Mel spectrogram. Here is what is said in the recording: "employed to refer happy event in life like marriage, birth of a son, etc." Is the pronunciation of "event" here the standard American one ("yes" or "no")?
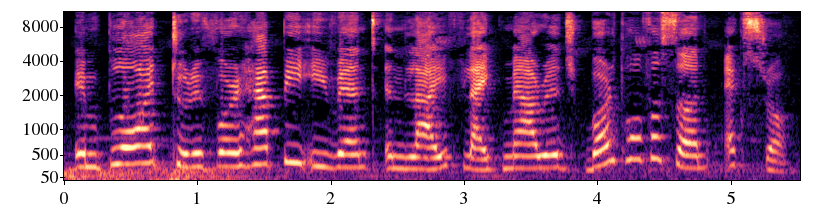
yes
